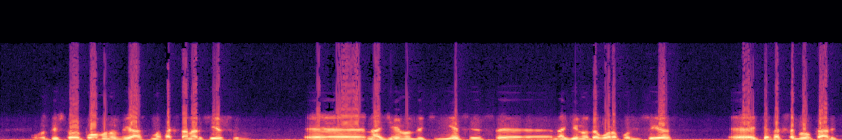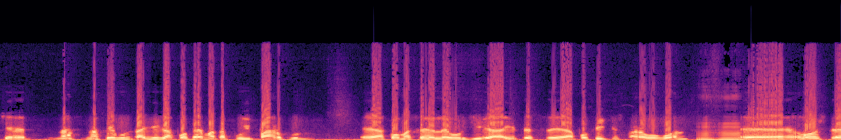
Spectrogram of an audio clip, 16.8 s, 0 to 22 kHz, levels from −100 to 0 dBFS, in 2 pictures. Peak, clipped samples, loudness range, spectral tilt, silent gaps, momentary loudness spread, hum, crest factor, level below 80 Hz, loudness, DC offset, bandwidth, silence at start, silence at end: 0 dBFS; under 0.1%; 2 LU; -6.5 dB/octave; none; 7 LU; none; 10 dB; -30 dBFS; -11 LUFS; under 0.1%; 15 kHz; 0.05 s; 0 s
